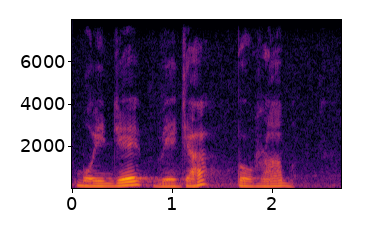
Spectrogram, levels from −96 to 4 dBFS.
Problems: constant background noise, echo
